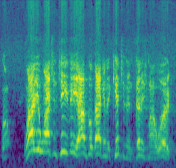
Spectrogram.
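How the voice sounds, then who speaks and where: High, gravelly, wry valet. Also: male voice, lively intonation, fast, bright, forceful tone, full character voice. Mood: dutiful, wry. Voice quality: raspy, gravelly. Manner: sly, respectful comeback delivery. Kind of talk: 1950s radio comedy acting. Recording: muffled, slightly noisy 1950s radio recording.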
